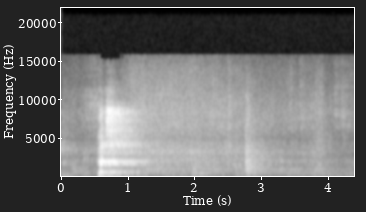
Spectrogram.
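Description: A voice calls out briefly about half a second in, then the sound fades to low room noise with one light tap near three seconds.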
